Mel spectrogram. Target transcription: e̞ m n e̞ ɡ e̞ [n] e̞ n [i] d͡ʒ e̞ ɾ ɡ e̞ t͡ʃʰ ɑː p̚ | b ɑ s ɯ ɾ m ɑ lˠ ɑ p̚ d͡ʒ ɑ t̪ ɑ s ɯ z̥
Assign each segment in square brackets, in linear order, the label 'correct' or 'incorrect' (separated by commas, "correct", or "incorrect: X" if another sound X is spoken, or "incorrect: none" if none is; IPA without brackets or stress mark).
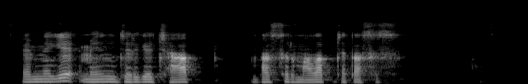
incorrect: m, correct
